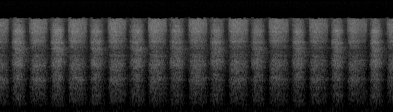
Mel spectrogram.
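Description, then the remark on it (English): Rapid, rhythmic breathing done as a breath-work exercise to express excitement, quick in-and-out breaths repeating steadily about three times per second, fairly loud, with no talking. “Let's try excited breathing.”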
